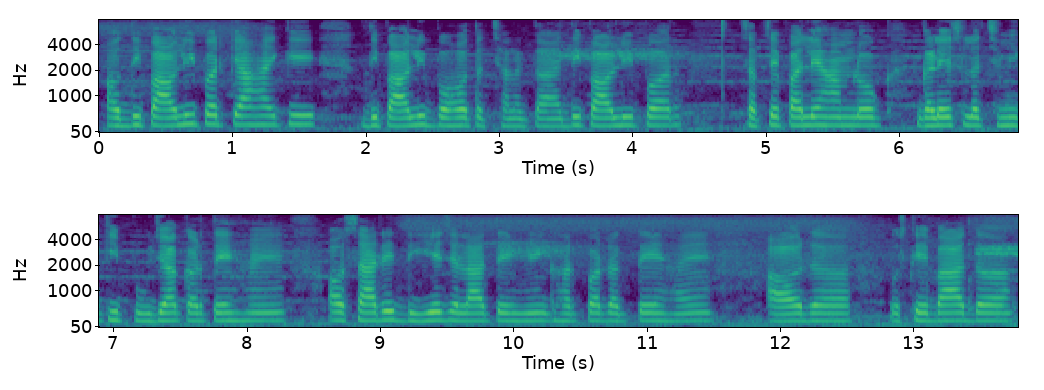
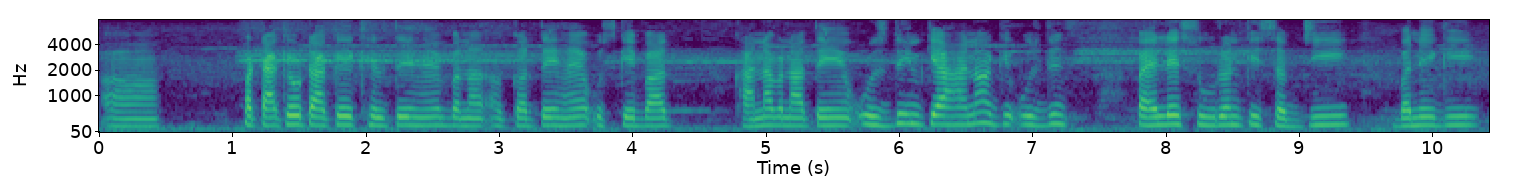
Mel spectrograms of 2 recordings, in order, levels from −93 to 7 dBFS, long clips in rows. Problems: constant background noise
